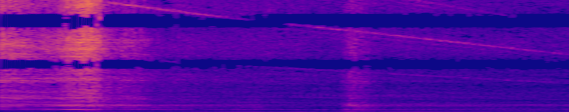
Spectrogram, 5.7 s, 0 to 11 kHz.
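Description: A 2016 Camaro SS's 6.2-litre LT1 V8 winding down on a chassis dyno at the end of a pull: the engine note falls in pitch with a loud swell about a second in, then drops to a quieter, low steady idle. A short sharp burst, such as a quick throttle blip, comes about three and a half seconds in.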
